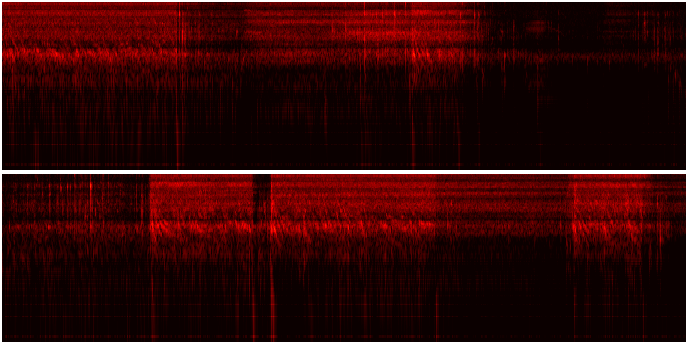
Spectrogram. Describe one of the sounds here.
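Exhaled air bubbles rush and gurgle underwater in bursts.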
